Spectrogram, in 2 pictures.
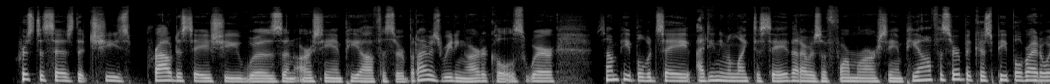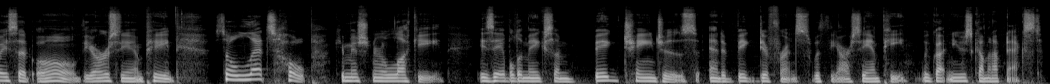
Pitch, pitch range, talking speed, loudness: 155 Hz, 145-175 Hz, 195 wpm, -23 LUFS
